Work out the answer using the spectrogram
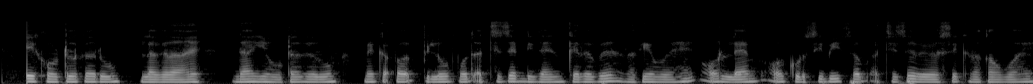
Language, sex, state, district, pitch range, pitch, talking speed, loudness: Hindi, male, Chhattisgarh, Jashpur, 115-125 Hz, 120 Hz, 135 wpm, -32 LUFS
